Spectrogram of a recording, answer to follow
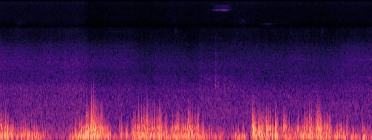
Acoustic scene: street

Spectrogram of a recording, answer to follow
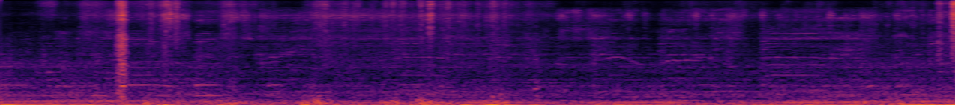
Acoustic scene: car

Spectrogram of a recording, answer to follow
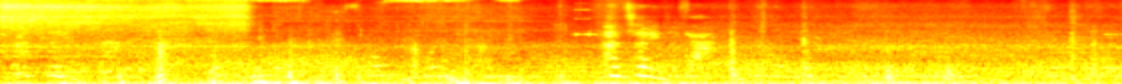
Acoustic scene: bus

